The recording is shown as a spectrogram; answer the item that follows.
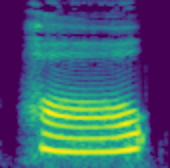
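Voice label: "hou", Mandarin Chinese, third tone; pinyin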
